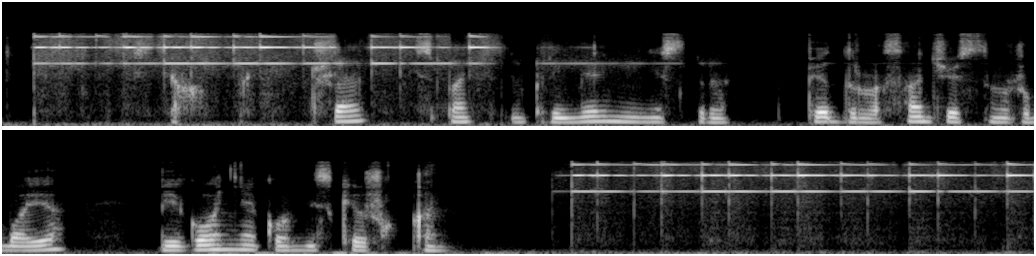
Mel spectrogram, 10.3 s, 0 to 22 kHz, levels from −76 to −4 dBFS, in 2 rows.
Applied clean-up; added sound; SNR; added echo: neural diffusion model UNIVERSE++.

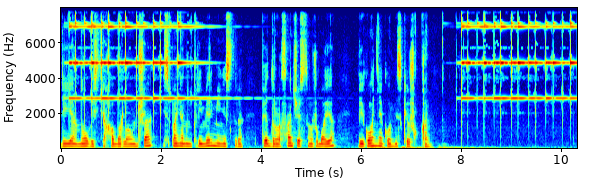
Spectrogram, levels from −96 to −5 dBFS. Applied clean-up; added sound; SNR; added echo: none; Bell; -2 dB; none.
